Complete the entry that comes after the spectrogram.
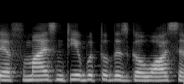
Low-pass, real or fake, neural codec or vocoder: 7.2 kHz; fake; codec, 16 kHz, 0.2 kbps, FocalCodec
